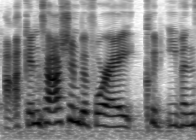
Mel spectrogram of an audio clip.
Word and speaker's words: Auchentoshan: we had to sell, but they gave me Auchentoshan, which the amount of times I had to listen to the person that I was on a ride with, say, Akintoshin before I could even say it.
